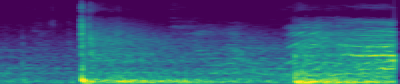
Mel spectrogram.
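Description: A volleyball struck hard with a sharp smack about half a second in, then a second heavy impact about a second later as the ball lands on the gym floor, followed by players' loud shouts, echoing in the large hall.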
